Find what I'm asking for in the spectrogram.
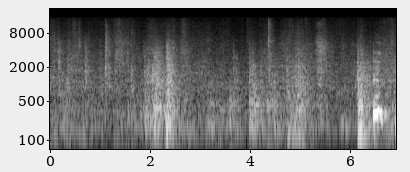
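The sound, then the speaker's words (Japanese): A window slides shut at a church gathering, giving a faint rubbing, sliding rumble with a couple of soft bumps near the end. It is quiet overall, with no one talking. “じゃあ窓を先に閉めてください”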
